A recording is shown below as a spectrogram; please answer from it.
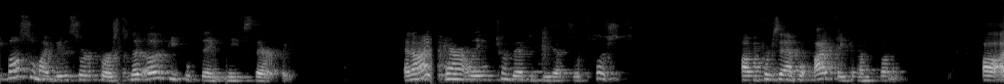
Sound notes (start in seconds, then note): none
